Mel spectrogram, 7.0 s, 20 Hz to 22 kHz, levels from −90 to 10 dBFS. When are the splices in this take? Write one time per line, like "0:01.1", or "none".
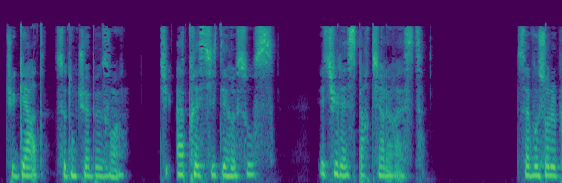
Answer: none

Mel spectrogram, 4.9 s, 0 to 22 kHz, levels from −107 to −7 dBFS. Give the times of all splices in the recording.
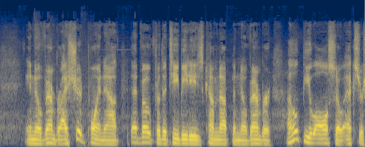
0:01.6

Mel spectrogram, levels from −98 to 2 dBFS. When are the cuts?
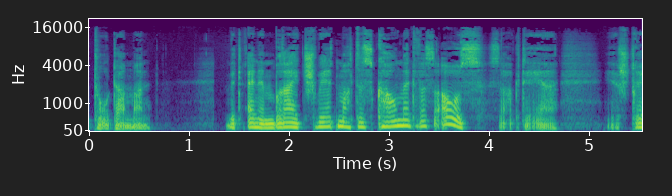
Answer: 0:01.2

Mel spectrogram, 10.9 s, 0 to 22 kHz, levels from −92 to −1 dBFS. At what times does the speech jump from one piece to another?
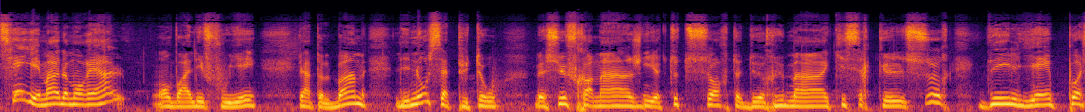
0:03.0
0:06.4

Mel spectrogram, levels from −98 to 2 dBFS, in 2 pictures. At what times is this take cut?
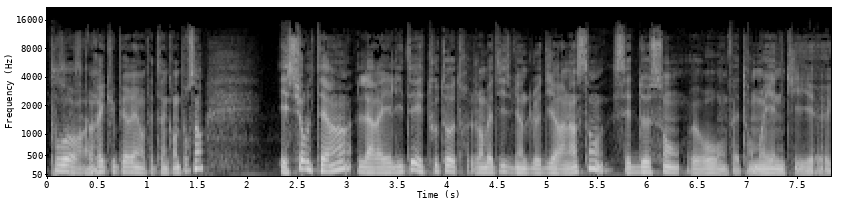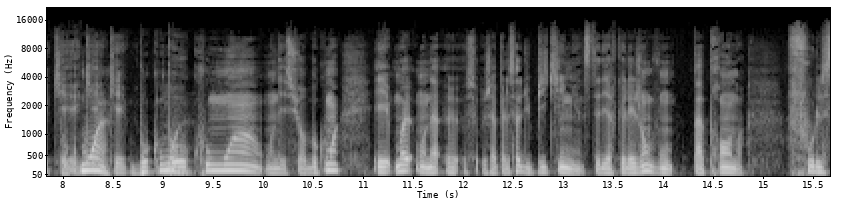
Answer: none

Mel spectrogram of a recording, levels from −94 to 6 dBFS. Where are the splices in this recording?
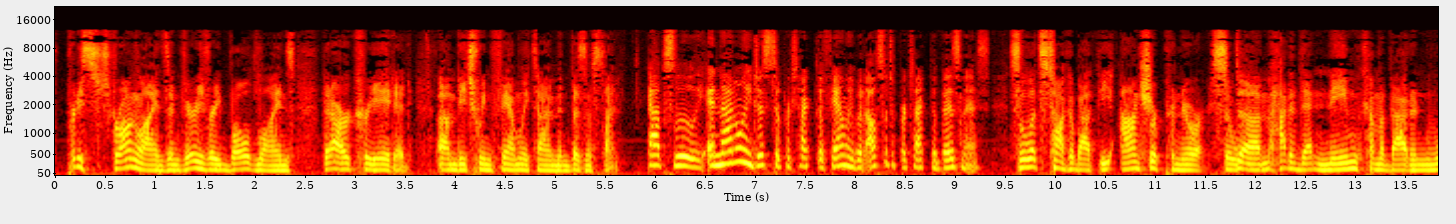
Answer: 0:09.5
0:11.8

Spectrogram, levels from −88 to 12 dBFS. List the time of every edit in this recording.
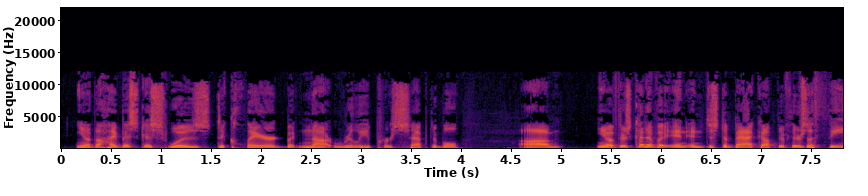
none

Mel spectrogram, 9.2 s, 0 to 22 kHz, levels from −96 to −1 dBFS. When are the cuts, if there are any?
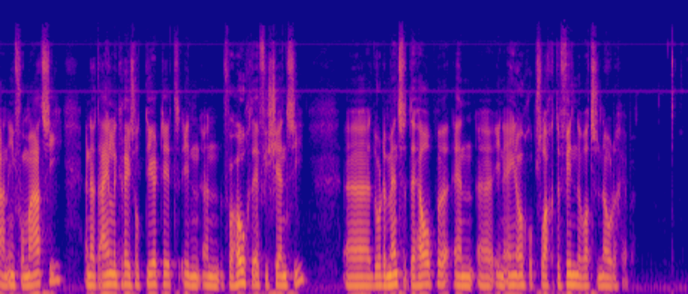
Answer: none

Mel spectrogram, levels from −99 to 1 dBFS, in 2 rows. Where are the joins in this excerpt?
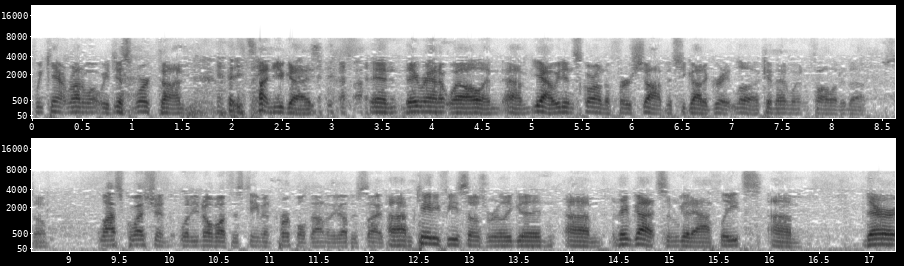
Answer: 0:12.1
0:15.1

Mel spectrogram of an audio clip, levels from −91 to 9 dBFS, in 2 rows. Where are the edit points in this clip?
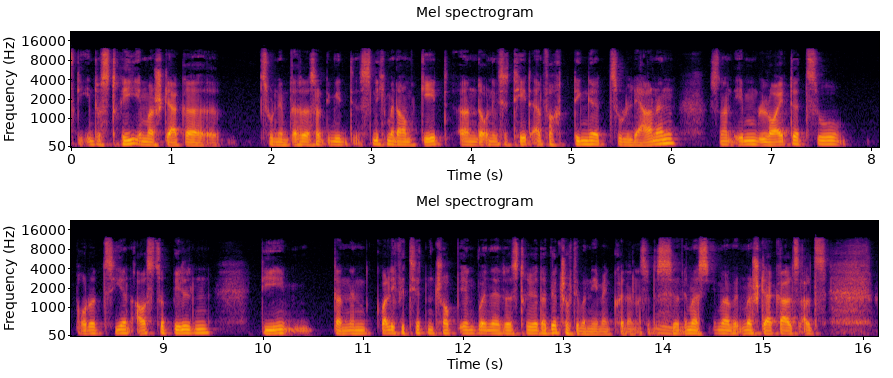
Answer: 0:10.6

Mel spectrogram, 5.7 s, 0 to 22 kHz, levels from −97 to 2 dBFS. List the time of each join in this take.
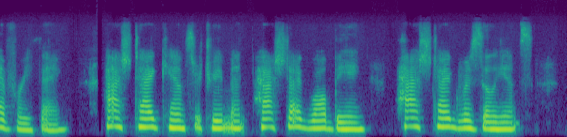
0:02.5

